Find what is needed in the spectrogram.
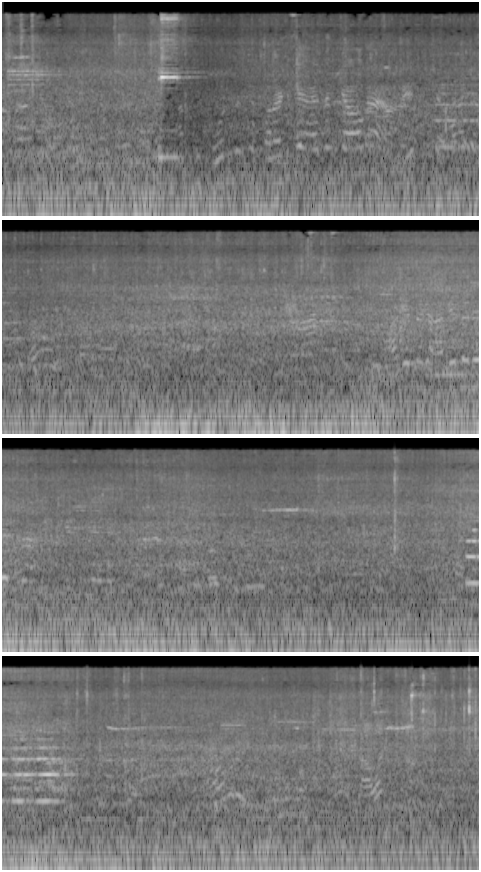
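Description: Busy street noise at night: a steady low rumble of traffic and motorbikes, with people's voices in the background and a vehicle horn sounding briefly about fourteen seconds in.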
